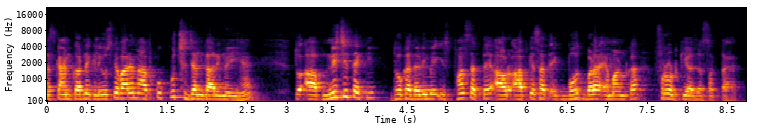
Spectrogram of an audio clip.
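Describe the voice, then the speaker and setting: A man hosts an explanatory awareness video. He speaks informally, often restating his points in other words as he goes. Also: high-pitched. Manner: informal, repetitive, rephrases often. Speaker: YouTube channel host. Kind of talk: explanatory scam-awareness tutorial.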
